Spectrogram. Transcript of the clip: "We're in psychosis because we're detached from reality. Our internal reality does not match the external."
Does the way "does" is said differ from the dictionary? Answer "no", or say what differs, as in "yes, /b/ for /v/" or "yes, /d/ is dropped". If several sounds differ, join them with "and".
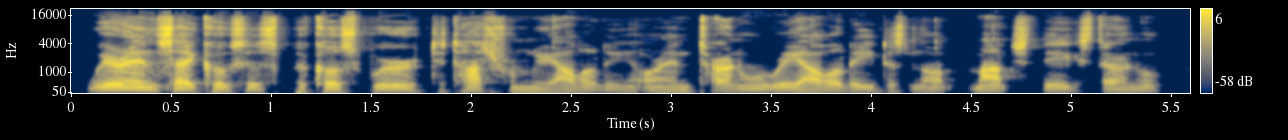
no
